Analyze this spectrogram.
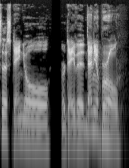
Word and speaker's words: Brühl: gonna butcher this guy's name how do you pronounce this Daniel or David Daniel Bruhl rule okay and it directed by Ron Howard I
